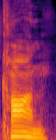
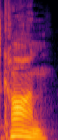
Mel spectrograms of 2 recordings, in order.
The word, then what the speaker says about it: Cannes: So they edited in I think it's Con. Is it Con? I don't think you pronounce the S.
